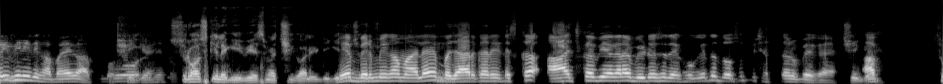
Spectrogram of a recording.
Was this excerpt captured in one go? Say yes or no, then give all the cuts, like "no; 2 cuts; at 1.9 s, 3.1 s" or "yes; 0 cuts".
no; 1 cut; at 1.4 s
